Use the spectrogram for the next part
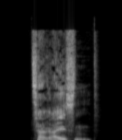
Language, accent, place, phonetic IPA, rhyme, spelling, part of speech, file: German, Germany, Berlin, [t͡sɛɐ̯ˈʁaɪ̯sn̩t], -aɪ̯sn̩t, zerreißend, verb, De-zerreißend.ogg
- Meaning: present participle of zerreißen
